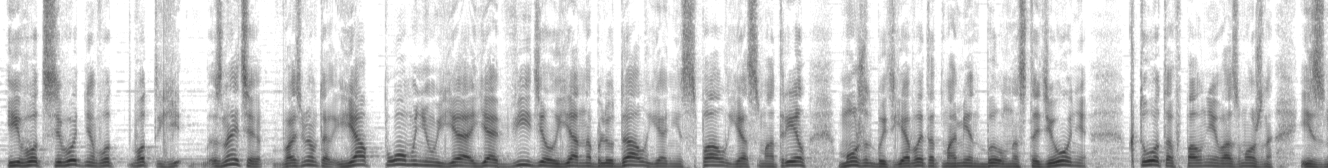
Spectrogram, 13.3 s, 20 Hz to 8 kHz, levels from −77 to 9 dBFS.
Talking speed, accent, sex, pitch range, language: 150 wpm, native, male, 120-155 Hz, Russian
